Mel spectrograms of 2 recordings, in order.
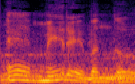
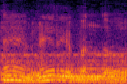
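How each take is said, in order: No difference in how they are said.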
